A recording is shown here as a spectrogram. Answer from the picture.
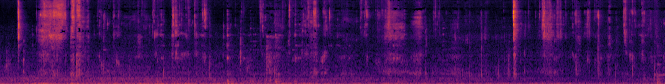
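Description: A person chewing and biting a mouthful of pork and rice eaten by hand, heard close up as irregular wet smacks and clicks over a steady low hum.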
